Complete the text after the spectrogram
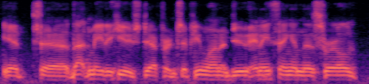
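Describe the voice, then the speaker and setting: A middle-aged man from Manitoba with a Canadian Prairie accent, talking casually as an interview guest. His voice sits a little low, and he is plain-spoken, phrasing things in short bursts. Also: fairly even intonation, a little fast, fairly bright tone, poor audio. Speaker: livestock auctioneer, interview guest.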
